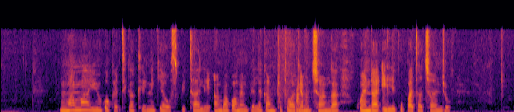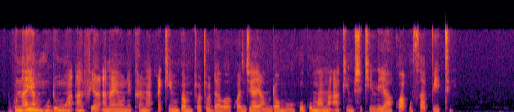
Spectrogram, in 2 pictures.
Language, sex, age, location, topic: Swahili, female, 25-35, Mombasa, health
